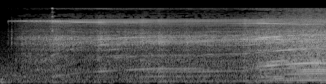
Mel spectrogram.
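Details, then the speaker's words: E-flite UMX J-3 Cub electric motor at about 30% throttle with heavy aftermarket propeller, before refitting factory prop: steady high whine with buzzing rattle on top; propeller vibration. "You can hear that vibration. When you're flying, you hear it very well, because that was only about 30% throttle."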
